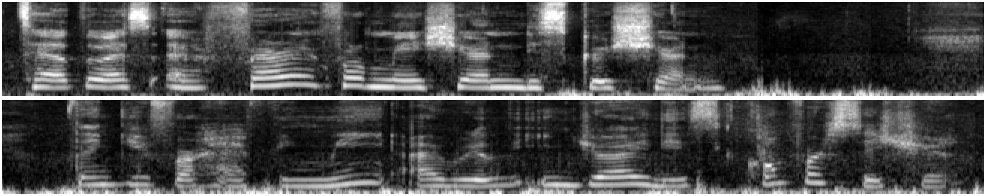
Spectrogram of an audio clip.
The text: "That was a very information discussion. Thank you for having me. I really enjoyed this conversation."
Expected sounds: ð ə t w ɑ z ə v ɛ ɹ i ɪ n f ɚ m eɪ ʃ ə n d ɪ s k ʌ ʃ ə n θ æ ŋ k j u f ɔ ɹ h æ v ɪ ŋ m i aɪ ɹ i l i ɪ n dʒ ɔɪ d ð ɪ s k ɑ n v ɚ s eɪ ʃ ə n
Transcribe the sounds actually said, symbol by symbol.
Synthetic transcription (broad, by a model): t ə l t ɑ s ə f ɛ ɹ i n f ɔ m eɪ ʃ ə n d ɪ s k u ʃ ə n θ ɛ ŋ k j u f ɔ ɹ h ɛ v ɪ ŋ m i aɪ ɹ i l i n dʒ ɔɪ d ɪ s k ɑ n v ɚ s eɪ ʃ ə n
